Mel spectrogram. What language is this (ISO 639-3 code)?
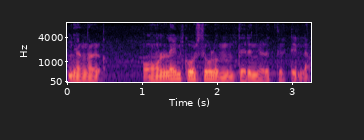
mal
